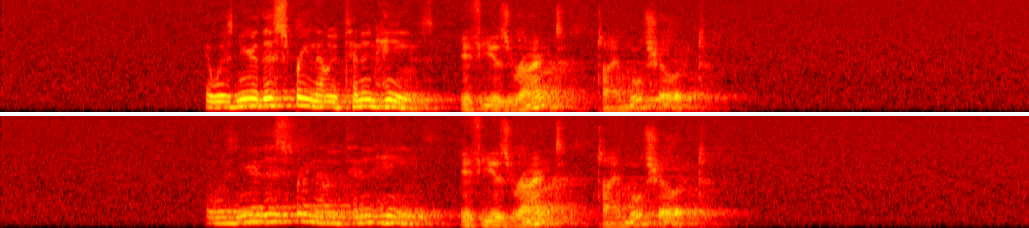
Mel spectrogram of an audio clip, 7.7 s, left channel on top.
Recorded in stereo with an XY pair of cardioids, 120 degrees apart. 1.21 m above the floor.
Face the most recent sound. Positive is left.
turn(degrees=0)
